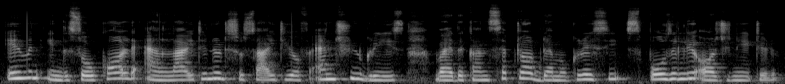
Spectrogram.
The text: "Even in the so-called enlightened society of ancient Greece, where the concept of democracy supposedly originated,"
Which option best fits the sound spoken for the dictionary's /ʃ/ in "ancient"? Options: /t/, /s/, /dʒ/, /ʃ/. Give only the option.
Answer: /ʃ/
